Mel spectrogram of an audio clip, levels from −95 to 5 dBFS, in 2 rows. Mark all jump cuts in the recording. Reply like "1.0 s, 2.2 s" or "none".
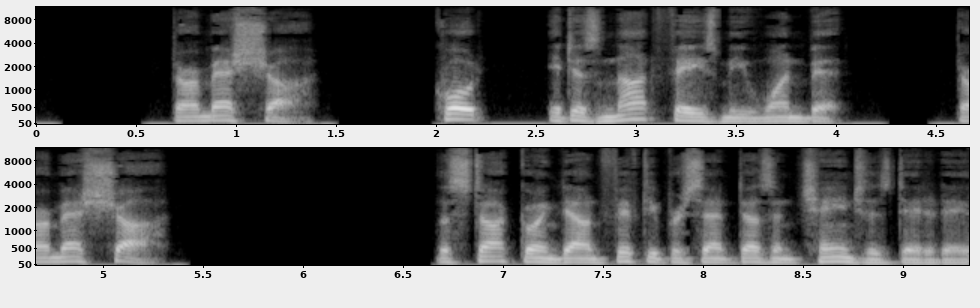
1.8 s

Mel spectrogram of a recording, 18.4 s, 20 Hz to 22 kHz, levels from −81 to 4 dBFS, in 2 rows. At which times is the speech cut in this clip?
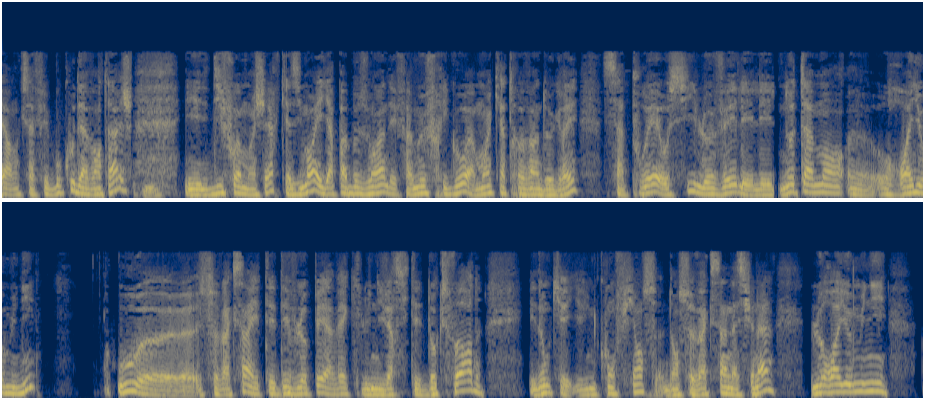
7.7 s, 17.2 s

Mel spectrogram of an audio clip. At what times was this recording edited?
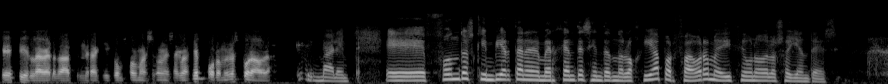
none

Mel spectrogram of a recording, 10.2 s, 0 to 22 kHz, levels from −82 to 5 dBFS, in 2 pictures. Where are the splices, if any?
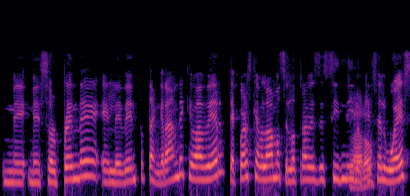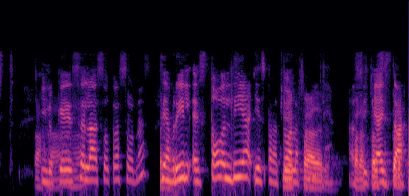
7.1 s

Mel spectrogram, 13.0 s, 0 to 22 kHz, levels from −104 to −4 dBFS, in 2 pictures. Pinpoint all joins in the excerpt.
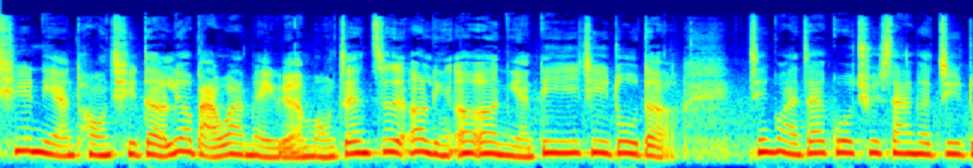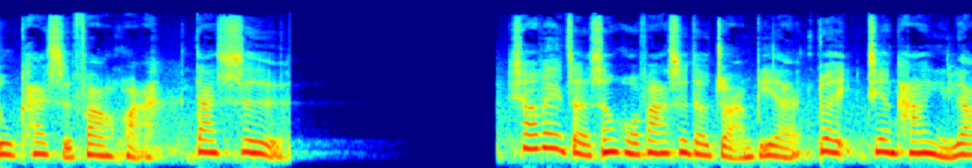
4.9 s

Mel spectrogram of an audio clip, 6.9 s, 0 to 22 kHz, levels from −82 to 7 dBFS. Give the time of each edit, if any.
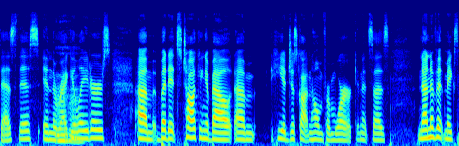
none

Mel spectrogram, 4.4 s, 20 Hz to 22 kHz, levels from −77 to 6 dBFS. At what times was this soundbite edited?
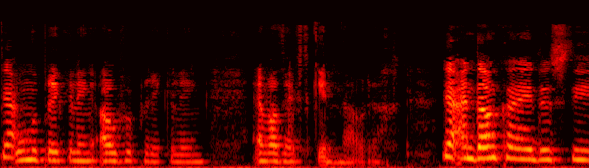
none

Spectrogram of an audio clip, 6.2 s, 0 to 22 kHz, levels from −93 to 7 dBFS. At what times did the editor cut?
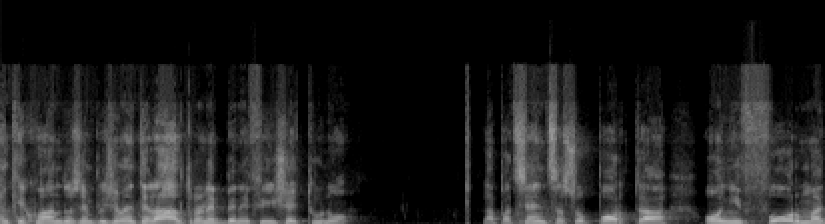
3.5 s

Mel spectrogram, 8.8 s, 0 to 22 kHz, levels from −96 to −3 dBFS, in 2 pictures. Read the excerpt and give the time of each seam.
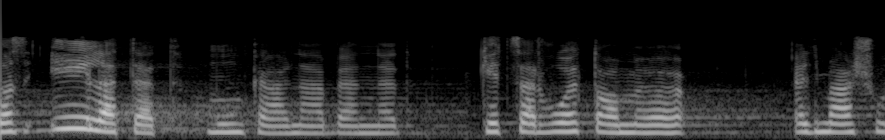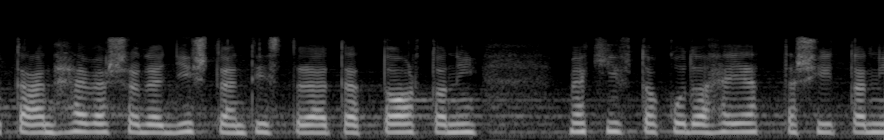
2.3 s

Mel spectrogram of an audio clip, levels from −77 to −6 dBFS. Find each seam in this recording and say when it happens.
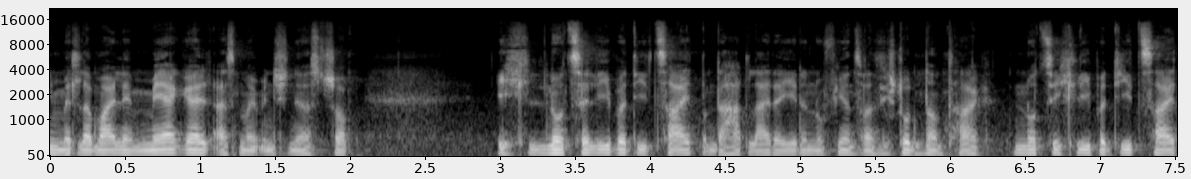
4.3 s

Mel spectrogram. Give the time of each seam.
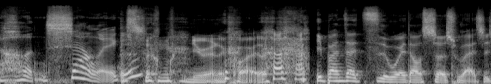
1.2 s, 3.1 s

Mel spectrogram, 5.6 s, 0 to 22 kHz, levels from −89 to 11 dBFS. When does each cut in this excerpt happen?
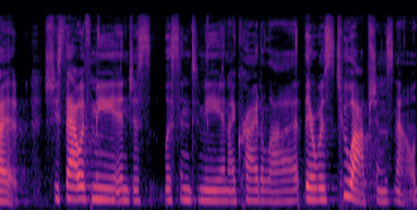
4.0 s

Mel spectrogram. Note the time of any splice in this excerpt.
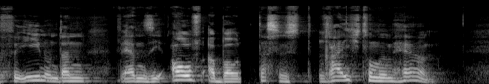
2.4 s

